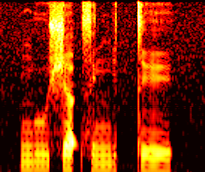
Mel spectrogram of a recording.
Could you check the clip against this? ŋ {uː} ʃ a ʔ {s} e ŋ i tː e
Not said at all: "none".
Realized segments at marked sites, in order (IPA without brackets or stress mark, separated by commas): uː, s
